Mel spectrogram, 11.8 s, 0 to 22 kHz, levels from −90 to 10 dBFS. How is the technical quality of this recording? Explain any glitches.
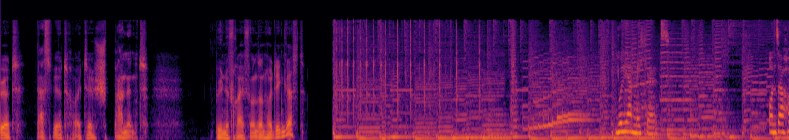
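The recording has two glitches from a call's transmission and jitter buffer, heard through a call codec that caps the highs near 12 kHz.

Skip ahead at 5.77 s: about a second of audio was dropped while later audio waited, so playback jumps forward, joining both sides almost directly.

Jitter buffer speed-up from 7.72 to 9.59 s: the overfull buffer cut short pitch-period pieces repeatedly, a few tenths of a second in total, so the sound runs at 122% speed, hurried, pitch unchanged.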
